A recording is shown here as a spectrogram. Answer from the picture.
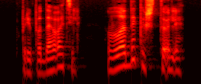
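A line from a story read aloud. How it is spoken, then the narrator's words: Laughing chuckle. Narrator (Russian): хохотнул Илья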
